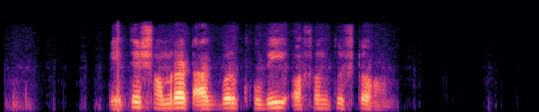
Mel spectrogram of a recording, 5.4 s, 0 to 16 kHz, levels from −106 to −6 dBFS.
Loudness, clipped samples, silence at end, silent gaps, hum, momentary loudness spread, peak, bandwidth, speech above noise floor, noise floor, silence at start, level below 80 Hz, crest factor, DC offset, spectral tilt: -22 LUFS; under 0.1%; 1.6 s; none; none; 15 LU; -4 dBFS; 7 kHz; 39 dB; -60 dBFS; 1.1 s; -64 dBFS; 20 dB; under 0.1%; -6.5 dB/octave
